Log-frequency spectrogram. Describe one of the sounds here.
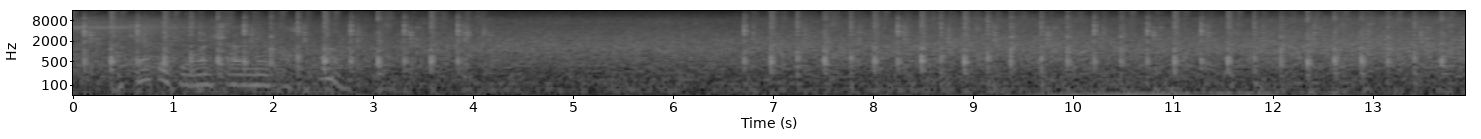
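Footsteps thud and creak on wooden planks.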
